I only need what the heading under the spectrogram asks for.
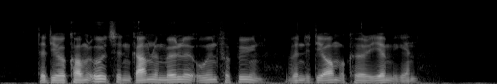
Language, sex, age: Danish, male, 30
